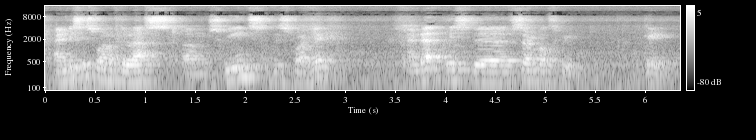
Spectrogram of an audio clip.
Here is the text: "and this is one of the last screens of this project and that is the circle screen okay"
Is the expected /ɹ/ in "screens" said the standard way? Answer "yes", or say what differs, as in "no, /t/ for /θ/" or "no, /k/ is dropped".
no, /w/ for /ɹ/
